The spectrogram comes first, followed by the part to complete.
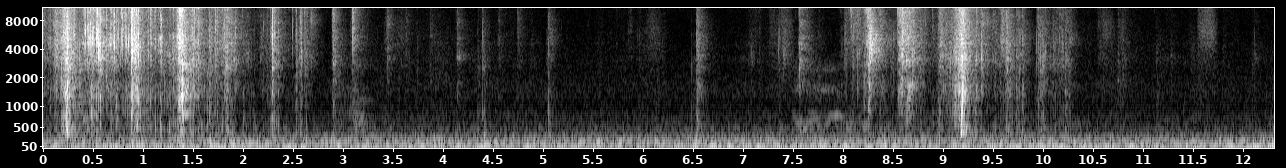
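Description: Hockey card pack wrappers being torn open and crinkled by hand, in two spells of rustling at the start and again near the end, with light clicks of cards being handled in between.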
